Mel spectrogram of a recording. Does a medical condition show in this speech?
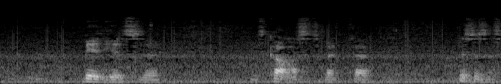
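No.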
